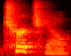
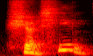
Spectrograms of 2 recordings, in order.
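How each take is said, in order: First: The word begins with a ch sound. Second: The word begins with an sh sound.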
